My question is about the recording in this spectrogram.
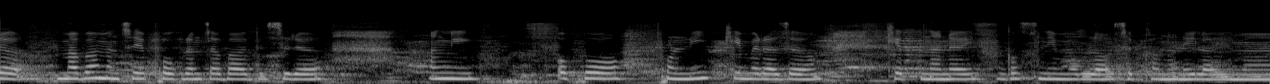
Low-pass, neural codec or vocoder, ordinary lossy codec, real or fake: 7.2 kHz; none; none; real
